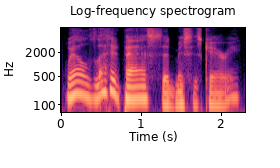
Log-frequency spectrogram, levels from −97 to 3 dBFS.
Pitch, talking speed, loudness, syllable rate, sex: 135 Hz, 180 wpm, -19 LUFS, 3.8 syllables/s, male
